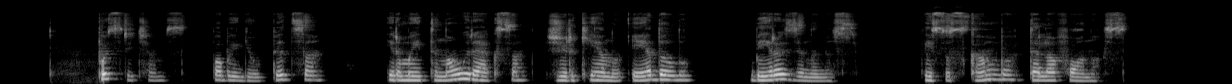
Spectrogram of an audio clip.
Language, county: Lithuanian, Vilnius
